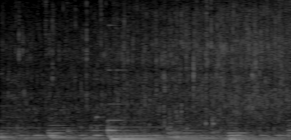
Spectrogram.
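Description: Water pours and splashes steadily down a koi pond waterfall once the pump is running, a continuous close rushing flow that swells slightly partway through.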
